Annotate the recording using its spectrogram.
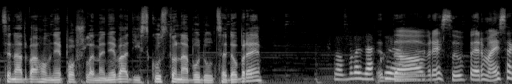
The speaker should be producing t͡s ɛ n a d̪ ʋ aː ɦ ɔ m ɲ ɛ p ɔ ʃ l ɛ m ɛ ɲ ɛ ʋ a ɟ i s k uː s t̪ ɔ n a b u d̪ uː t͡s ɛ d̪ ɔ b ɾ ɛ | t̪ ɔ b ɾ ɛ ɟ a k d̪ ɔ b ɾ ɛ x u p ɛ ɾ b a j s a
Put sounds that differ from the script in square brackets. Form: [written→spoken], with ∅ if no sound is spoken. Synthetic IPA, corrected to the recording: t͡s ɛ n a d̪ ʋ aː ɦ ɔ m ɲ ɛ p ɔ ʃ l ɛ m ɛ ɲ ɛ ʋ a ɟ i s k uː s t̪ ɔ n a b u d̪ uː t͡s ɛ d̪ ɔ b ɾ ɛ | [t̪→d̪] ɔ b ɾ ɛ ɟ a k d̪ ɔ b ɾ ɛ [x→s] u p ɛ ɾ [b→m] a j s a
